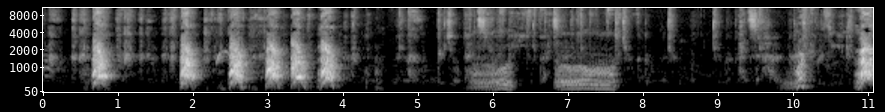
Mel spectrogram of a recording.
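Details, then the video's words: A pet dog goes wild at the Pets at Home television advert, firing off five quick barks, then a person's voice speaks over the room before the dog resumes with a few softer barks and one loud final bark. "Dog barking at advert!"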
